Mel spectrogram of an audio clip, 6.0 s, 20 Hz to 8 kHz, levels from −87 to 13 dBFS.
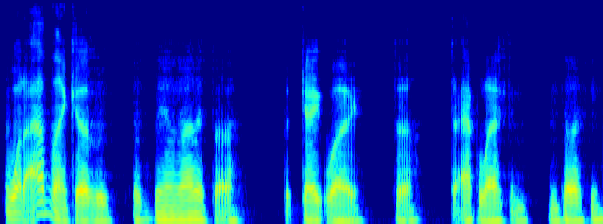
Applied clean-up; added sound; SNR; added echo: neural mask model DeepFilterNet 3.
